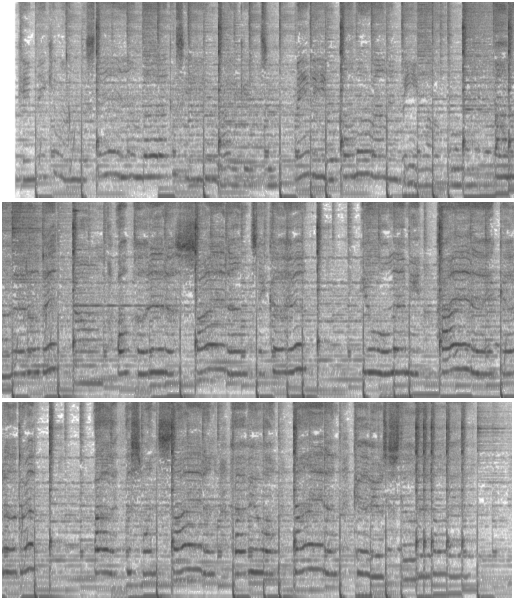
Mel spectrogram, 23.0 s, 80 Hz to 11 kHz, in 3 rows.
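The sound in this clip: A 1990s-style R&B track with a steady groove of punchy drums and deep bass under a smooth, gliding melodic lead. It plays at an even level throughout with no talk over it.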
